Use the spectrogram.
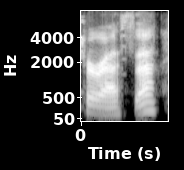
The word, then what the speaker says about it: Theresa: yourself my name is teresa actually it looks like theresa but it's pronounced teresa and uh yeah and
